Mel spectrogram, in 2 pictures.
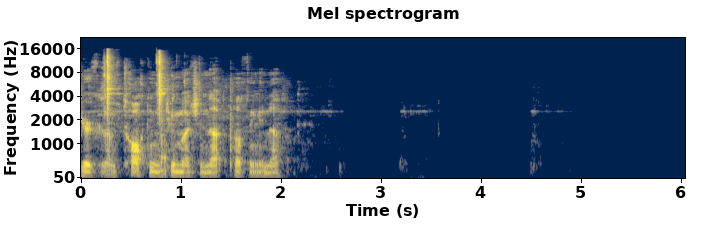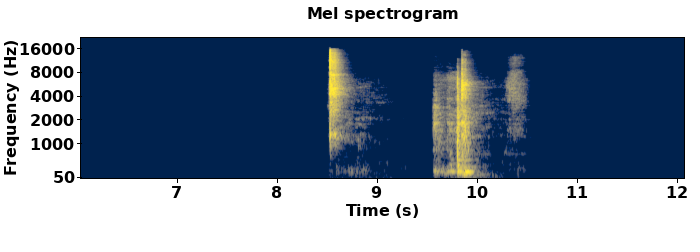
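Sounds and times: sharp click: 8.5 - 8.8.

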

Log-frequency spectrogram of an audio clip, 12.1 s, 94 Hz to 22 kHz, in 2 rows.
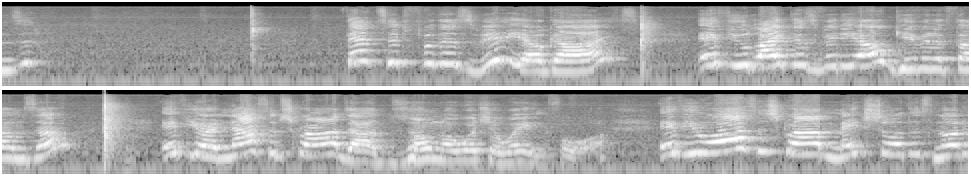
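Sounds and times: faint steady hum: 0.0 - 12.0
sharp click: 1.5 - 1.8
person speaking: 2.2 - 6.4.

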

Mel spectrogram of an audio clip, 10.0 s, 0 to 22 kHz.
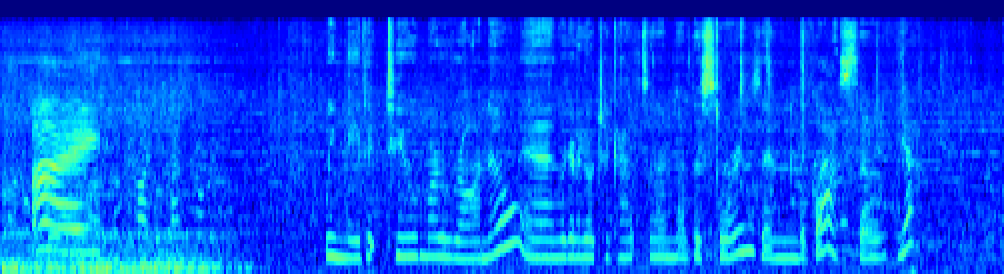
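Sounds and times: boat engine low rumble: 0.0 - 3.4
faint voices: 0.0 - 10.0.

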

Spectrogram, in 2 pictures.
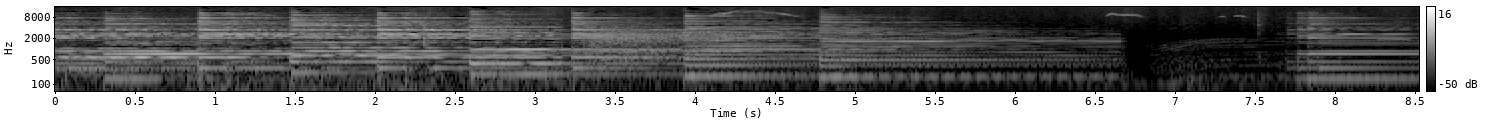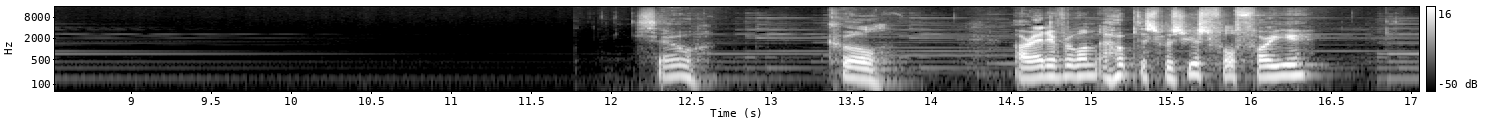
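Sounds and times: plucked notes with long reverb: 11.8 - 17.0.

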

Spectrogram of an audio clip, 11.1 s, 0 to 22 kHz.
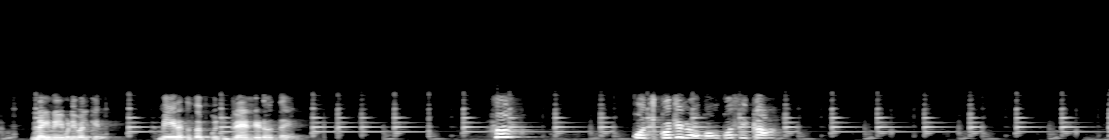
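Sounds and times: bright metallic bell notes: 1.3 - 11.0.

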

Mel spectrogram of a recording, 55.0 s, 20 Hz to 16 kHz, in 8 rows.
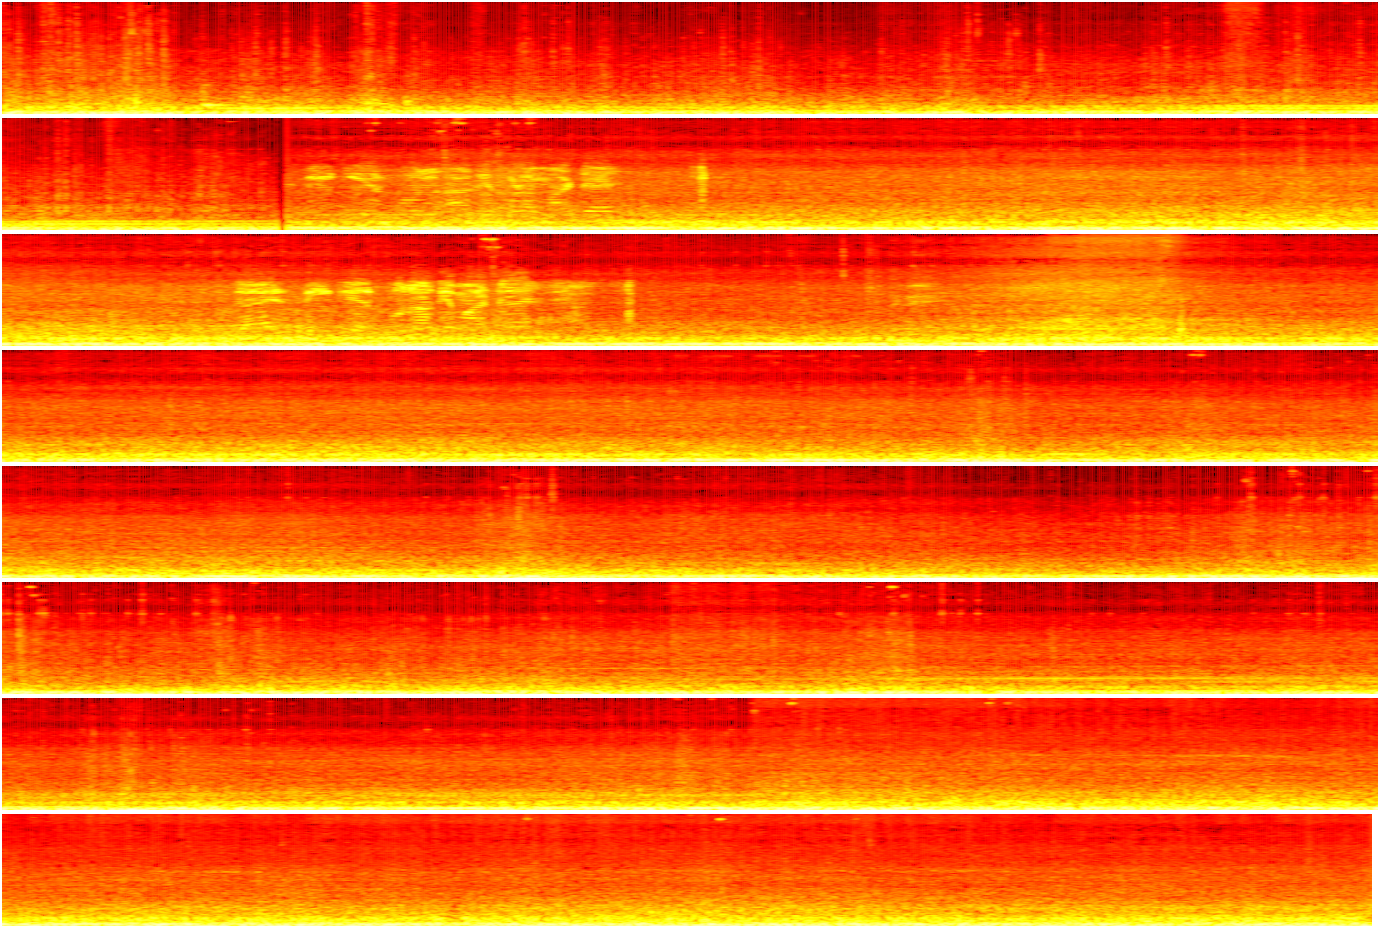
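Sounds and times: engine and tyres rumbling on sand: 0.0 - 55.0.

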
